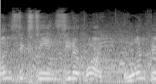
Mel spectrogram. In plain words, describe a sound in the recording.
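A crowd cheers outdoors.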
